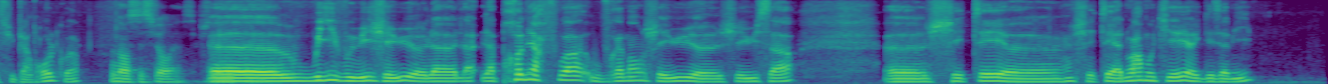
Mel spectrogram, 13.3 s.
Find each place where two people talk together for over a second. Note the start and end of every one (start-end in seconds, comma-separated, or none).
none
